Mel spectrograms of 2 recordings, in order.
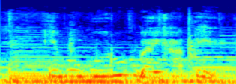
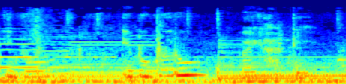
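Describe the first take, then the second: First: It is read in a plain, ordinary way. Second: It is read with expressive poetic intonation. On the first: "hanya membaca biasa" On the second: "kita kan membaca membaca puisi, bukan membaca biasa"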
